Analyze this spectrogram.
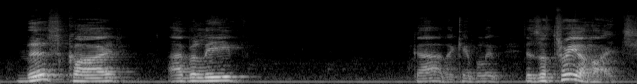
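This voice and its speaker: Amid audible room echo and noticeable background noise, a man with a fairly high pitch speaks at a very slow pace with lively intonation, big swings in loudness and long, frequent pauses. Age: 80s+. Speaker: grandfather interviewed by his child. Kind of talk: family interview.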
